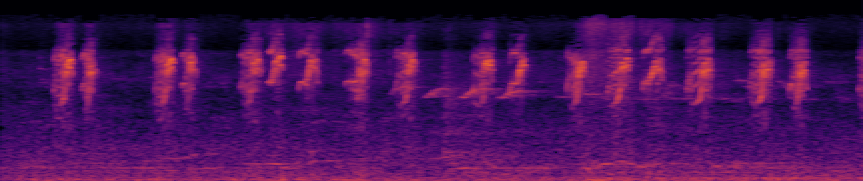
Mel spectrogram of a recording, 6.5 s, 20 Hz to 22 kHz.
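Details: A 10-day-old Streak-eared Bulbul nestling, eyes open since day 7, at Ubon Ratchathani, Thailand, on 12 April 2023, gives thin, high chirps, often in quick pairs, repeated two or three times a second against a soft background hiss.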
